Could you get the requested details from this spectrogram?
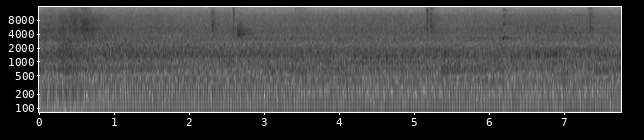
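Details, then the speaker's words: Diesel machine with grapple rotator flow-control valve nearly closed: deep steady drone with heavy, strained beat as the almost dead-headed hydraulic pump lugs the engine. "Now, obviously, you can hear we're putting a little bit of strain and lug on the engine as well because the hydraulic pump is trying to push flow and it can't. So, it's almost dead heading the hydraulic fluids."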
